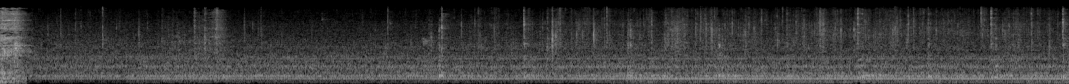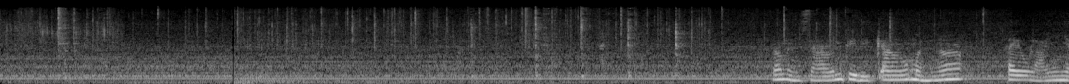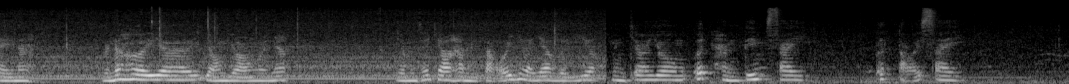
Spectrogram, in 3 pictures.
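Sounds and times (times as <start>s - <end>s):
food sizzling in hot oil: 0.0s - 27.5s
steady low hum: 0.0s - 32.0s
chopsticks stirring: 4.3s - 12.0s, 13.5s - 18.9s.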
